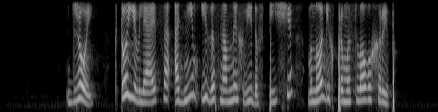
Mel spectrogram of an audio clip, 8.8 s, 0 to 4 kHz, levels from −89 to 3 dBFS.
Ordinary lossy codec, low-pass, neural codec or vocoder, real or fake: AAC, 32 kbps; 3.6 kHz; none; real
